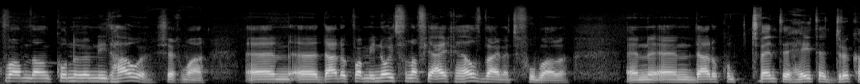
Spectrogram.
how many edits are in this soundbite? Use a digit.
0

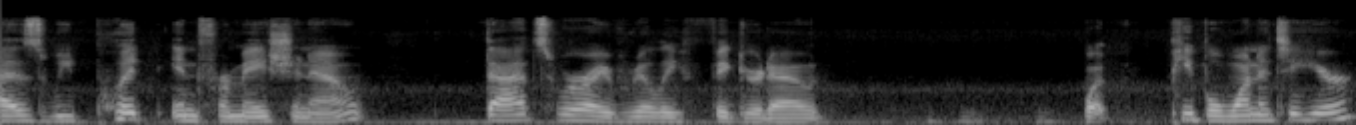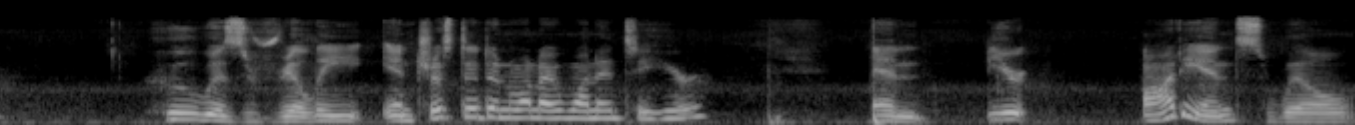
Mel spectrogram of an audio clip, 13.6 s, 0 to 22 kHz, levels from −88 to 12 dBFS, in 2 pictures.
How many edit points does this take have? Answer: 0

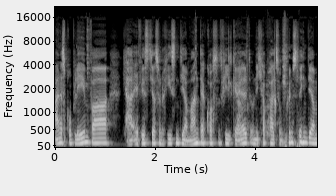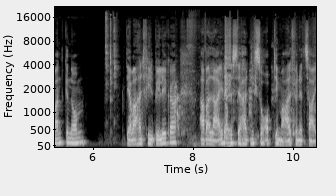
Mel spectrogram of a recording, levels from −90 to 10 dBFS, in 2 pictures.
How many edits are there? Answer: 1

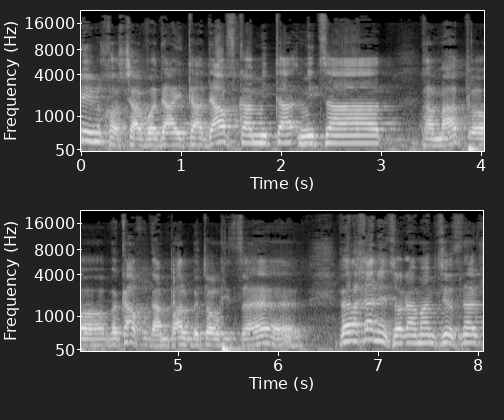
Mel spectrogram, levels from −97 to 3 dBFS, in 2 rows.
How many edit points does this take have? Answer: 2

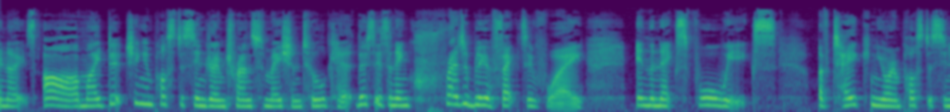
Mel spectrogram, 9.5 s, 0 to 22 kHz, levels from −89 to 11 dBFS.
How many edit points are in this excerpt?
0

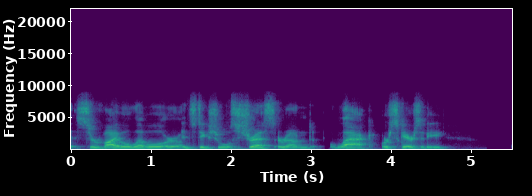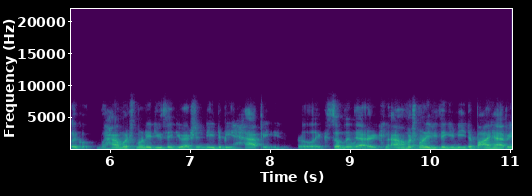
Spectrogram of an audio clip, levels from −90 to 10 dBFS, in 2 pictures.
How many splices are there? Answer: 3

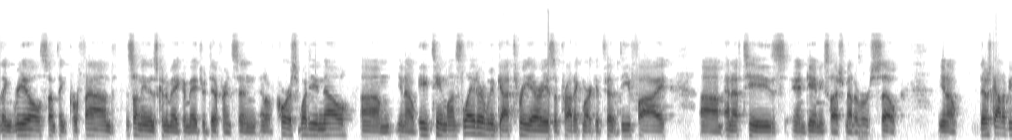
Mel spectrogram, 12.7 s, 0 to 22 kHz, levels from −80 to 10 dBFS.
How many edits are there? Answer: 5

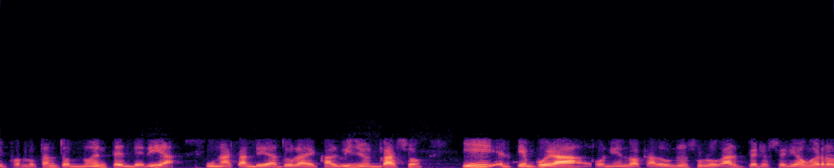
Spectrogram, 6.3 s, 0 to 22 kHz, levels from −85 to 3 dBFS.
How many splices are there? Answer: 3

